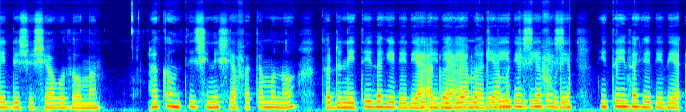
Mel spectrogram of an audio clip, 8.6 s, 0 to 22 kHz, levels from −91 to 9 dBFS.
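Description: Likely a second, slower capture path: from 5.26 to 7.12 s, after "tondũ nĩiteithagĩrĩria", a doubled audio track repeats the speech about 0.4 s later, about 5 dB quieter, with abrupt edges.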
